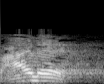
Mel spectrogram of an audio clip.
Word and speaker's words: على: طب هي مكتوبة بالياء، تكتب بالياء وتنطق بالالف على.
